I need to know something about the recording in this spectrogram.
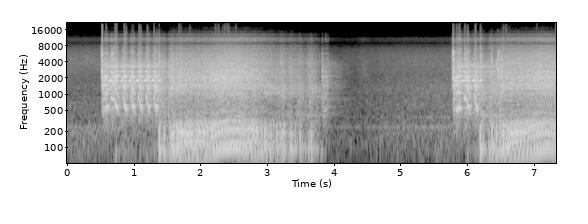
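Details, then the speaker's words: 1983 Suzuki GS1100E, 4,900 original miles, first start after years off with carbs back on, new battery and fluids: fires straight away into an even idle, cuts off and restarts cleanly with no knocks; slight smoke from residual oil. "that's awesome exactly what I want to hear there's a little bit of smoke you might see that's just from the residual oil burning off"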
